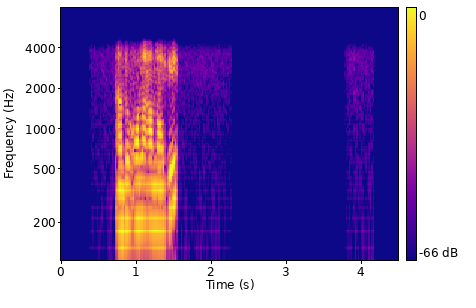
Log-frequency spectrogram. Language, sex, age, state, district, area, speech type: Santali, female, 18-30, West Bengal, Malda, rural, conversation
